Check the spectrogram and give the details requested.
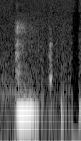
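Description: After near silence, a single short, voiced cough bursts out from an adult man.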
